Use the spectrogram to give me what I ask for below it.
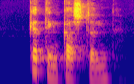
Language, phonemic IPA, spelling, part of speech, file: Dutch, /ˈkɛtɪŋˌkɑstə(n)/, kettingkasten, noun, Nl-kettingkasten.ogg
- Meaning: plural of kettingkast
